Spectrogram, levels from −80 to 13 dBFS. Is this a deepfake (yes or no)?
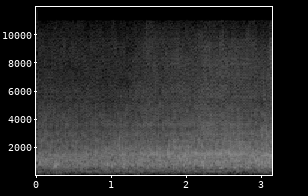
yes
